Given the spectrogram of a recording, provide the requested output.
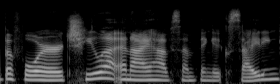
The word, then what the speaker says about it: Csilla: you I was like calling you Sheila but it's Sheila yeah yes yeah it's close to Sheila but with a CH sound yeah I've been called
